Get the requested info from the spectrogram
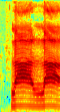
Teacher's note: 리을 발음해 보면 혀 양쪽 끝으로 공기가 이렇게 새어나오는 소리가 나요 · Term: 유음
